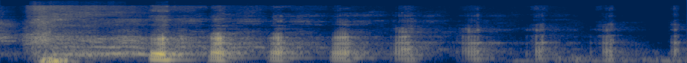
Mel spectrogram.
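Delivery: low, quiet chuckle. Real, not acted. Amused by his own Bush push nickname, chuckling. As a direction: laugh to yourself, low.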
